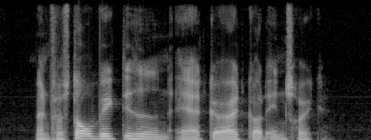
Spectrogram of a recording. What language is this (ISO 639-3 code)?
dan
